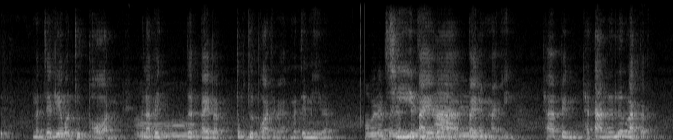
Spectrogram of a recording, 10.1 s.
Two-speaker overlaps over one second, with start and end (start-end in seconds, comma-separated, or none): 5.9-7.2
